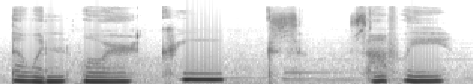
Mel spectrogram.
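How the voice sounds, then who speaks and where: A woman speaks at a medium pitch. The sound is dry and close, with no echo. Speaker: meditation guide. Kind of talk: guided meditation. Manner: slow; soft-spoken.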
